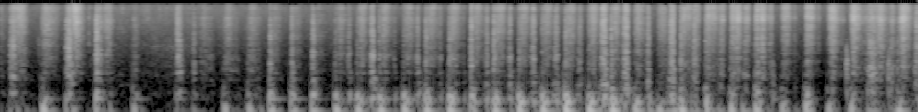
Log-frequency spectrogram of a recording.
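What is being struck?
Corrugated cardboard pizza box.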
